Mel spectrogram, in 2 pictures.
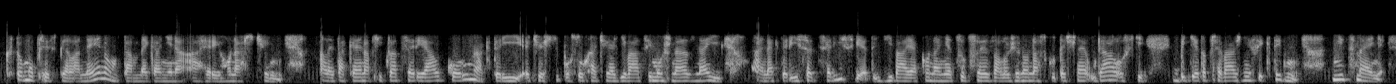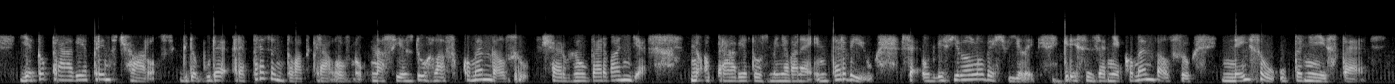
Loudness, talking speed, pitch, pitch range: -21 LUFS, 165 wpm, 170 Hz, 160-200 Hz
